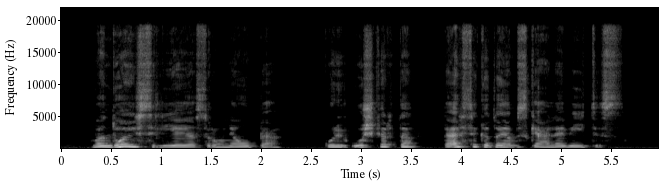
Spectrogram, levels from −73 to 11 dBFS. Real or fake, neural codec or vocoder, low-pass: real; none; 19.8 kHz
